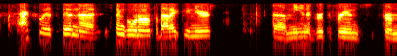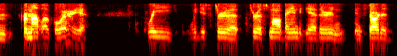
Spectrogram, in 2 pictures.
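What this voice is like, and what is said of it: Country-sounding accent. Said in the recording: “I can tell by your accent that you had to sing country”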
